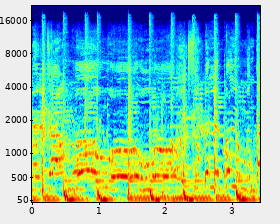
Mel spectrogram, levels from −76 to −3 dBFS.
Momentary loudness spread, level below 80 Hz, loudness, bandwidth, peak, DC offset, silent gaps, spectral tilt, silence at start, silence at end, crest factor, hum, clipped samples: 2 LU; -16 dBFS; -12 LUFS; 19 kHz; -2 dBFS; under 0.1%; none; -5.5 dB/octave; 0 s; 0 s; 10 dB; none; under 0.1%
